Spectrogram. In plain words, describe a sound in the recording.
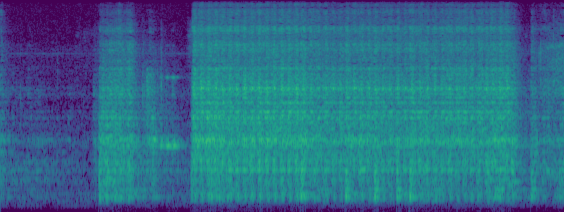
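Gunshots crack in quick bursts from a video game.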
